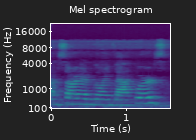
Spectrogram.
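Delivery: ordinary talk, nothing marked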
